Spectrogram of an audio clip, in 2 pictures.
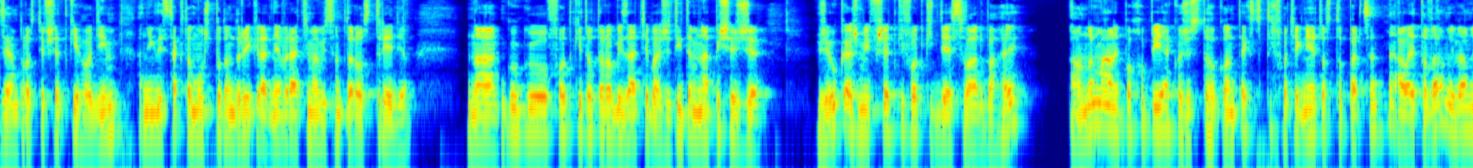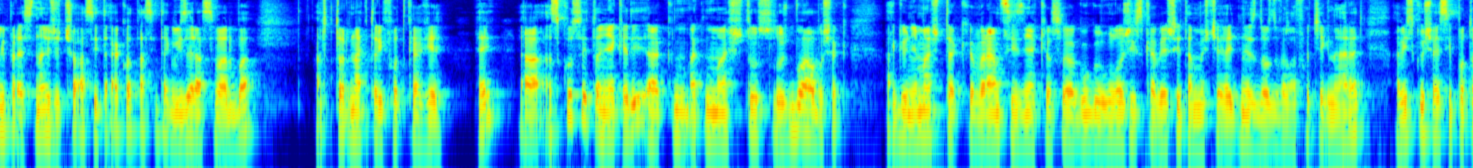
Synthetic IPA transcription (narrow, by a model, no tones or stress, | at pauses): t̪ampɾɔscɛfʃɛt̪kiɦɔɟiːmaɲɛɡd̪isakt̪ɔmuuʃpɔt̪ɔmd̪ɾuɦiːkɾaːd̪ɲɛʋɾaːciːmabisɔmt̪ɔɾɔst̪ɾɪɛɟil | naɡuːɡl̩fɔt̪kit̪ɔt̪ɔɾɔbiːzacɛbaʒɛt̪it̪amnapiːʃɛʒʒɛ | ʒɛukaːʒmifʃɛt̪kifɔt̪kiɡɟɛjɛsʋad̪baɦɛj | a̰nɔɾmaːlɲɛpɔxɔpiːakɔʒɛst̪ɔɦɔkɔnt̪ɛkst̪u̥t̪iːxfɔcɛːɡɲɛjɛt̪ɔst̪ɔpɛɾt͡sɛnt̪nɛːʔalɛjɛt̪ɔʋɛʎmiʋɛlmipɾɛsnɛːʒɛt͡ʃɔʔasit̪aɡakɔasit̪aɡʋizɛɾaːsʋad̪ba | kt̪ɔnakt̪ɔɾiːxfɔt̪kaːɣjɛ | hɛjʔa̰skuːsit̪ɔɲɪɛkɛd̪iʔakʔa̰ɡmaːʃt̪uːsluʒbualɛbɔʃak | aɡjuɲɛmaːʃt̪aɡʋɾaːmt͡siɲɛakɛːɦɔsʋɔjɦɔɡuːɡluːlɔʒiskaʋɪɛʃsit̪amɛʃcɛajd̪ɲɛzd̪ɔzɟʋɛʎafɔcɪɛɡnaɦɾac | aʋiskuːʃajsipɔt̪ɔ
